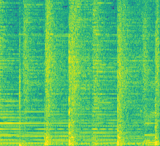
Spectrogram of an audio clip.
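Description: Live band playing a short instrumental bar of a country-folk song: guitars ringing out sustained chords over drums keeping a steady beat, with the singer coming back in on one word at the very end.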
